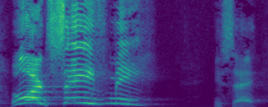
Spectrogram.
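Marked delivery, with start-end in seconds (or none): 0.1-1.6 high, loud desperate shout; crying out. Acted. Sinking Peter crying to Jesus, a high desperate shout. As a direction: scream for rescue as you sink. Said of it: "he cried".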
